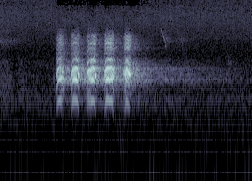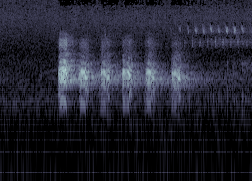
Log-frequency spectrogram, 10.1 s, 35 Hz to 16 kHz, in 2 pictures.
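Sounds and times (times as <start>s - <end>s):
bird giving harsh hoarse caws: 1.1s - 3.1s, 6.2s - 8.9s.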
